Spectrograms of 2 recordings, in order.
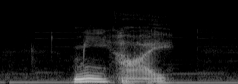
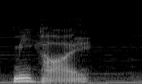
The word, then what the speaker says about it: Mihály: We are looking at how to pronounce this name, the name of this Hungarian-American psychologist. How do you say it? Mihály, Csíkszentmihályi. Mihály, Csíkszentmihályi. Cheek, sent, me, high. Mihály, Csíkszentmihályi.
